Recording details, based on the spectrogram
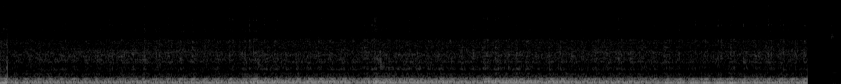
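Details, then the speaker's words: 1963 Chevy C10 small-block V8 after the exhaust was essentially completed. A deep, even burble holds a steady idle with no hunting, much quieter than before. Normal idle. "So, that thing sounds incredible. Um, a lot better than it did hours ago when it was just really loud."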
